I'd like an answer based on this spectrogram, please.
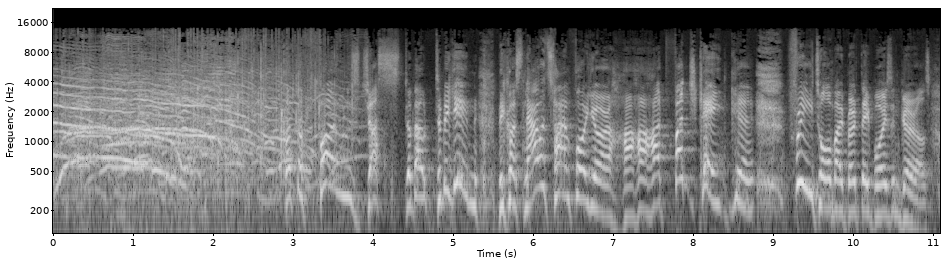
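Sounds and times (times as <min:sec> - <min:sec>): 
young voices cheering for birthday children: 0:00.0 - 0:04.1
speech: 0:02.9 - 0:11.0.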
